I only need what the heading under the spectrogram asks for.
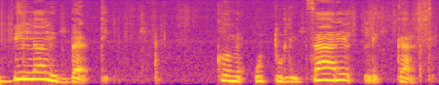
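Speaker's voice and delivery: slow, mock Italian accent reading the title. Reading the Italian guidebook aloud to viewers, in a mock Italian accent. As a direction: read it out like an Italian, slowly and proudly. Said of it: "Super l'accent italien".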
